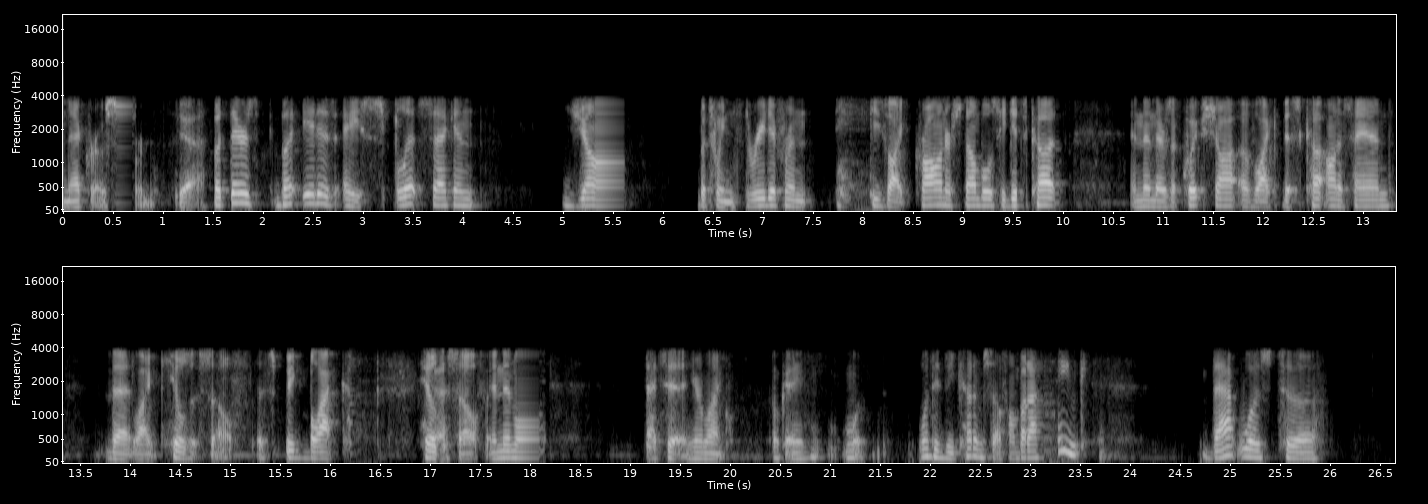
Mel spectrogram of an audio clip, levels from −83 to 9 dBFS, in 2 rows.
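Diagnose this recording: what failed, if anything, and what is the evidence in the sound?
The iLBC codec sits at the codec stage throughout. The whole clip is confined to roughly 150 Hz to 3.6 kHz and has a plainly rough, synthetic edge. That grain is what sets it apart from a simple narrowband line filter, which would dull the sound without roughening it. It fits iLBC at 13.33 kbps with 30 ms frames.

Lost iLBC frames point to the network stage. Gaps start at 0.54, 5.33, 7.79 (after "between three different"), 9.93 (after "or stumbles he gets"), 16.19 (after "big black"), 17.88 and 23.13 s, and each lasts 120 to 270 ms. The event at 9.93 s is a scatter of short losses spread over 420 ms, none longer than about 70 ms. Each gap is filled with a held, buzzy, breathy vowel rather than silence, and the sound recovers almost instantly afterwards. Those two traits separate concealment in a self-contained codec from a plain dropout or from decoder recovery that smears across the following frames.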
